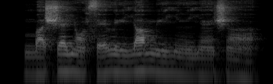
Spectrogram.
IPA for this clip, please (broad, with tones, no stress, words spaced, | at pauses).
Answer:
ma˨ʃɛ˧jɔ̃˨se˨˦ li˧ja˦mi˧ jĩ˨ jɛ̃˨ʃã˨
